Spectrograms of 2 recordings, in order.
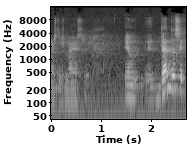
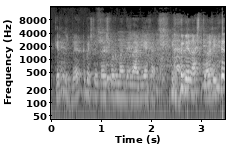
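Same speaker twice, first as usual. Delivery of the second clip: laughing; 3 semitones higher, 7 dB louder than usual. Real, not acted. Jokes turning into the old woman.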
